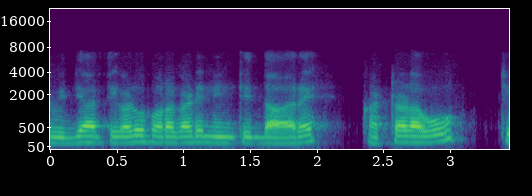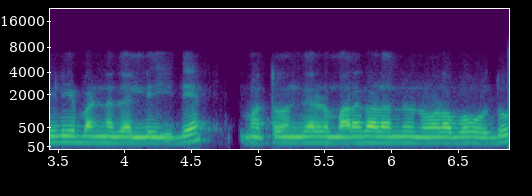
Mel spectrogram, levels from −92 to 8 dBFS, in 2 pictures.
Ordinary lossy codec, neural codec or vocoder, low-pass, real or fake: Opus, 16 kbps; none; 7.2 kHz; real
